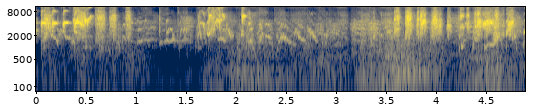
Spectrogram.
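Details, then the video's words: Outdoor colony of budgerigars giving busy overlapping chirps and chatter, high and scratchy, briefly easing near the middle before the flock chorus swells again. "Budgies birds chirping sounds in outdoor colony"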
